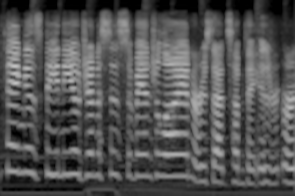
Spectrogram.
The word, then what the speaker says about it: Evangelion: Neo Genesis Evangelion. Yeah, it got the hard hard G. It's not Evangelion. It's Evangelion, or is it I always pronounce it like lion separately, like it's like I don't know why.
